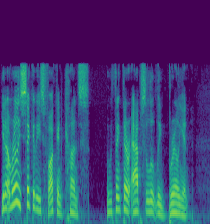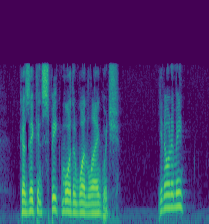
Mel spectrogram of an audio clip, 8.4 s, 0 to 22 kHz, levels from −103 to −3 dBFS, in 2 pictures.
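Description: No technical faults are audible anywhere in this speech.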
